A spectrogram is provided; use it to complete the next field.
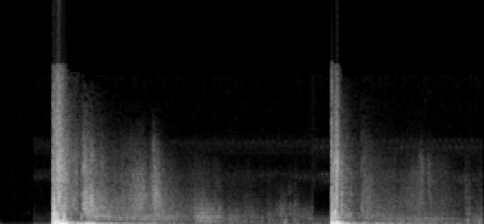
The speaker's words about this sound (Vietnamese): Ba tiếng nổ lớn phát ra là ba đạo quang mang sau một hồi đột phá kết giới bằng hơi nước của Hắc Giáp Trần Long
